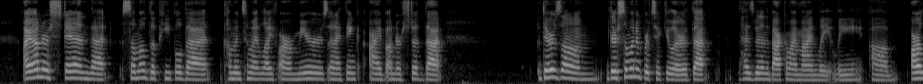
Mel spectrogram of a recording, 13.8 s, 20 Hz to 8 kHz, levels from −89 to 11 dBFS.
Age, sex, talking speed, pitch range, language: 10-29, female, 165 wpm, 190-215 Hz, English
